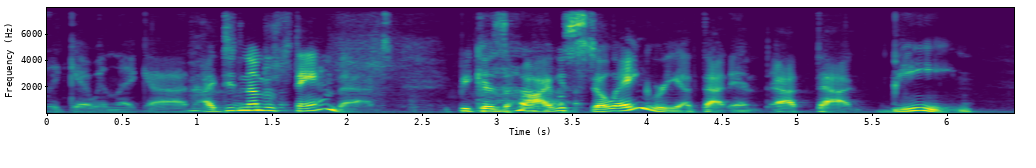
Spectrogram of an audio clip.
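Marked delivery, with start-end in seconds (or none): 0.0-1.0 very low, very soft, hushed, stupid little voice. Recalling what their own head used to tell them: little stupid voice. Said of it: "in this little stupid voice".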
